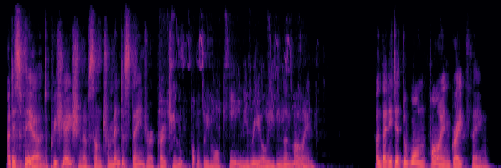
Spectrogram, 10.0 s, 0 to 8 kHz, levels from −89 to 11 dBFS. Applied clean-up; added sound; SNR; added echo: neural mask model DeepFilterNet 3.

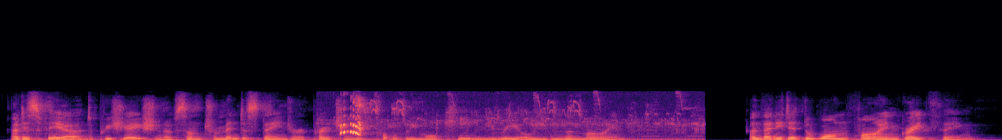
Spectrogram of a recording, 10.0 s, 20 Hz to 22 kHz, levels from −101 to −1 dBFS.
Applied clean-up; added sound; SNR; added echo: none; Bird; -1 dB; reverberation time 0.7 s.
